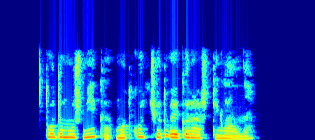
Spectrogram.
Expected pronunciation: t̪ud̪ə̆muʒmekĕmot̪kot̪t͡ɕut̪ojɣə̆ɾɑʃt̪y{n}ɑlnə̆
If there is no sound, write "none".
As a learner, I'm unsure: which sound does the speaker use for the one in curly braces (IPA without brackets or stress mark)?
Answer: ŋ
